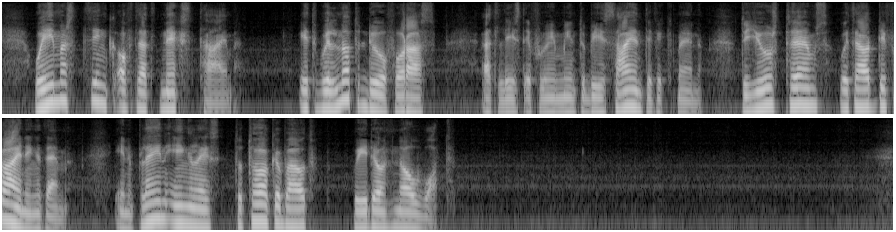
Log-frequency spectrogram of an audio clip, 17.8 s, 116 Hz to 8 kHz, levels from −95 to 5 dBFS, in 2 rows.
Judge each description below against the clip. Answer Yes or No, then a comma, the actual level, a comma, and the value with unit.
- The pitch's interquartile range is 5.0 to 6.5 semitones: Yes, wide, 5.5 semitones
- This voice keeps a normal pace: No, slow, 130 wpm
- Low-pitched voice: Yes, low, 130 Hz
